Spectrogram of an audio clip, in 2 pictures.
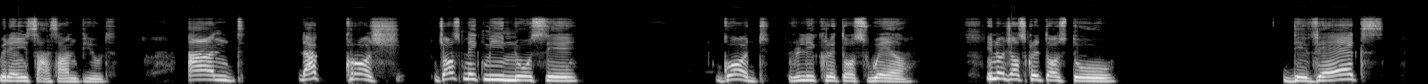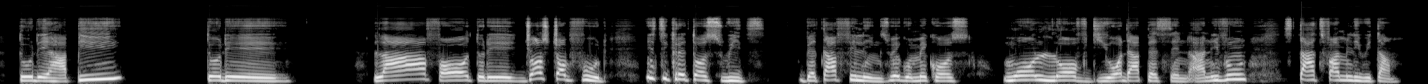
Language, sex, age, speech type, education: Nigerian Pidgin, male, 15-29, spontaneous, tertiary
